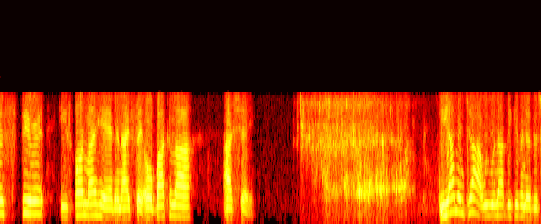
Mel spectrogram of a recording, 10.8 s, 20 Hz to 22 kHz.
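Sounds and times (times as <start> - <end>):
speech: 0.0 - 3.9, 4.5 - 5.1, 8.8 - 10.8
liquid poured out as a libation: 5.9 - 8.4.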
